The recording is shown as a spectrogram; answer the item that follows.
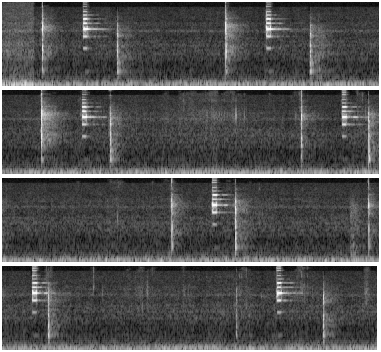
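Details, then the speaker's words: Simulated ASMR roleplay medical exam hearing test: short soft beeps in small groups every couple of seconds, played to both ears, with the patient asked to count the beeps and say which side. "hearing test, but this time it's going to be a beep test. So when you hear the beep, tell me how many times you hear the beep, okay?"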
